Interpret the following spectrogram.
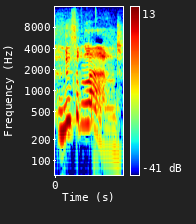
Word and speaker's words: Newfoundland: Newfoundland is the correct pronunciation, and in 1876 a man was killed during a brawl over the correct pronunciation.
